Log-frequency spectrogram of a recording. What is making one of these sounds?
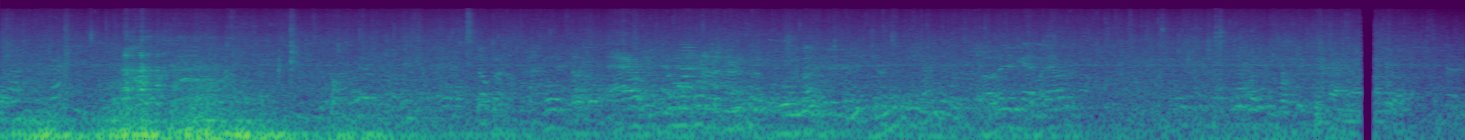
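A crowd of men talk and chatter outdoors.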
